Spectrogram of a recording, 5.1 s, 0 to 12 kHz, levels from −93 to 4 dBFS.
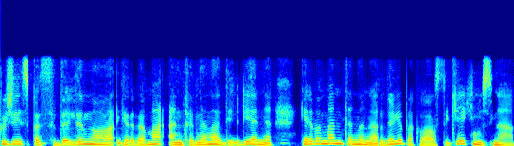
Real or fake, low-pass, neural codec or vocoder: fake; 7.2 kHz; codec, 16 kHz, 1 kbps, X-Codec, HuBERT features, trained on general audio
